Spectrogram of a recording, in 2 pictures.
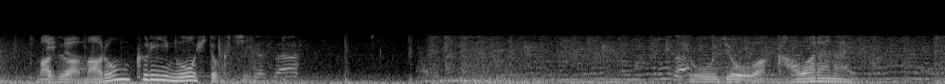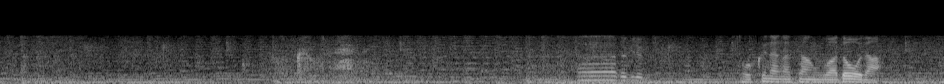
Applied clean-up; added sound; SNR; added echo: none; none; none; none.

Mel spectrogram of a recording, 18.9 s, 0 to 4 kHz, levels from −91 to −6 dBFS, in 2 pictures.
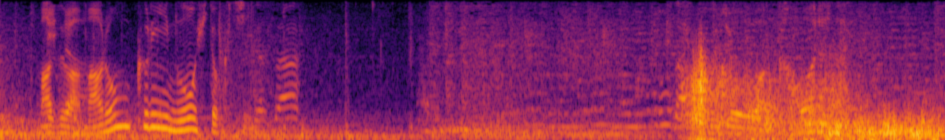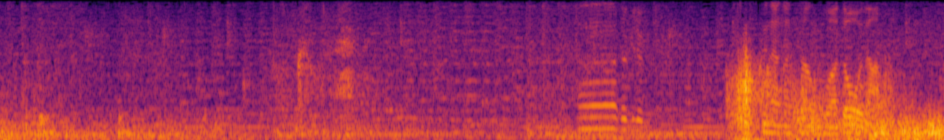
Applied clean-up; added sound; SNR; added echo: none; Thunder; -3 dB; none.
